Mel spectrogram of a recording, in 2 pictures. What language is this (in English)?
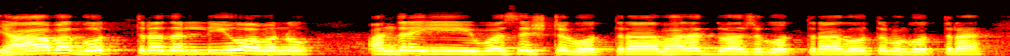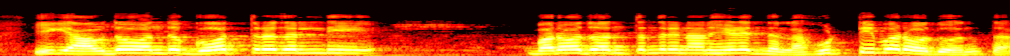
Kannada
